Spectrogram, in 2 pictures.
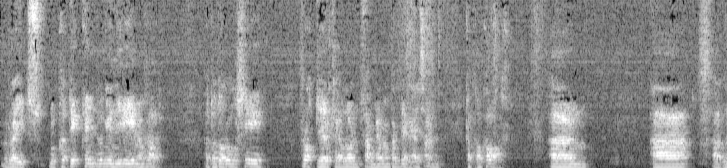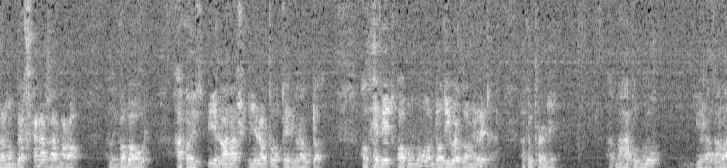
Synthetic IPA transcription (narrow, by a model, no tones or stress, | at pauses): reɨdslˠkʰədɪɡ̥̚kʰɪndvəŋɪniɾiːmɛwnsɔr | adoːdɔɾʊlˠɬiː | v̥rɔd̥ɨrkʰeɔðɔnsarmjɔmɛwnpʰarvnɛrjaɨθan | kʰəpʰalˠkʰɔːχ | əm | a | ðɛmunbɛrχɛnarsarmaɾɔ | əlˠinɡɔvawr | aɡoɨðiənaɾaɬiənɔrbrɔdɪɾirawdɔð | ɔðhɛvɨdɔhʊnuəndoːdiwɛrðɔnɛvɨd | əɡəmpʰrənɨ | amabomu | iɾaðalˠa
